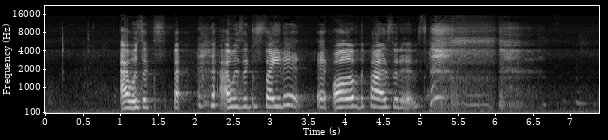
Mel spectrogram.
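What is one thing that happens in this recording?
A young woman speaks with emotion through a microphone.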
